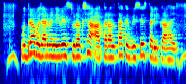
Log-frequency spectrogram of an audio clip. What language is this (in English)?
Magahi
